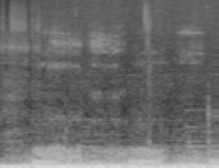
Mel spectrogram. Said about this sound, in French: Coucou le ronron. Je pense que c'est. C'est un ronron C'est un ronron de miaou Ah, de Kamaou. Gros rouquin. Euh, t'as. Eh ben, ça ronron.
